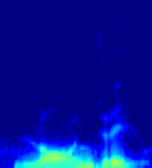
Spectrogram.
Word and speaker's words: lingerie: it's the female wear dresses, inner dresses, we can say the lingerie, not lingerie, it's the लॉन्जरे, लॉन्जरे, लॉन्जरे भी बोल सकते हैं आप इसे,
